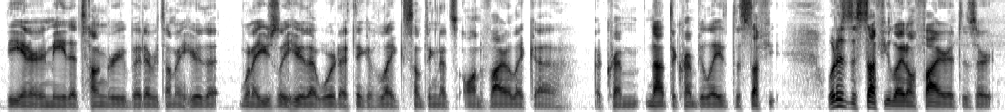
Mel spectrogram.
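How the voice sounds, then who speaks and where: A man's voice: extremely low pitch, fairly even intonation, quick pace, dry recording. A man co-hosting a podcast, chatting casually with joking, sweary banter. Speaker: podcast co-host.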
